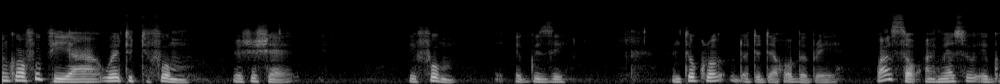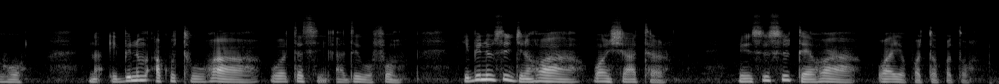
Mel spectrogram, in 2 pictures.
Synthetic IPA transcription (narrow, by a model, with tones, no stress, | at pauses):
ŋ̩˨kʰɔ˨fʊ˦pʰi˨a˨wɔ˦æ˦tʰu˦tʰu˨fõ˦˨m | nɪ˨ɕᶣɪ˦ɕᶣɛ˨ | e˨fõ˦˨m | e˨ɡu˦ze˦ | n̩˨tʰo˦kʰɾɔ˦dɔ˨dɪ˨dɛ˨hɔ̰˦bɛ˨bɾeː˨ | wɔ˦a˦sa˨ʔa˨hᶣĩ˦a˦sʊ˦e˨ɡu˨hɔ˦ | nã̰˨ʔe˨bi˦nʊ̃˦ma˨kʰʊ˦tʰʊ˨ɦɔ˦a˨wɔ˦tʰa˦sʰḭ̃˨a˨dɪ˦wɔ˨fɔ̃˦˨m | e˨bi˦nʊ̃˦m˦sʊ˦d͡ʑi˨nã˨ɦɔ˦a˨wɔ̃˦n̩˨ɕɛ˦a˨tʰa̰˨ɾ | n̩˨su˦sʊ˦tʰɛː˨ɦɔ˦a˨wɔ˦a˦jɛ˨pʰɔ˨tʰɔ˨pʰɔ˨tʰɔ˨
